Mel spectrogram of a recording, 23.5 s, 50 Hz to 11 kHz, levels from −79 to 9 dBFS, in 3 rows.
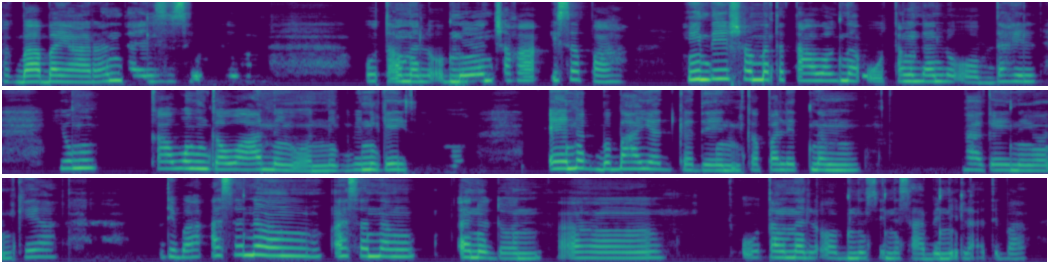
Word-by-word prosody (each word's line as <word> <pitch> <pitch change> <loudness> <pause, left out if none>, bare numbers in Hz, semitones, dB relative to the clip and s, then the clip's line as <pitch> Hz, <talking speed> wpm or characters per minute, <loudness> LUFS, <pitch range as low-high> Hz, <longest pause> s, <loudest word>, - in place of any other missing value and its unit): pagbabayaran 230 +1 +1
dahil 235 0 -4
sa 245 - -4
simpleng 455 0 -11 0.9
utang 255 - -2
na 235 - +2
loob - - -7
na 240 - +3
'yan. 270 - +2
'Tsaka, 280 0 +2 0.2
isa 320 +1 +10
pa 230 -1 -2 0.6
hindi 330 +2 +7
siya 325 - +8
matatawag 300 -3 +1
na 265 - -1
utang 250 - -3
na 240 - 0
loob, 215 -5 -7
dahil 240 0 -4 0.5
'yong 300 +1 0 0.4
kawang-gawa 265 -4 0
na 230 -2 -1
'yon 190 -2 -5
na 205 - -4
binigay 230 +2 -1
sa'yo, 190 -4 -12 0.8
eh, 275 - +5
nagbabayad 260 -2 -1
ka 220 - -5
din 210 -1 -3
kapalit 225 0 -5
ng 215 -1 -2 0.8
bagay 220 -1 -5
na 210 - -3
'yon. 205 - -7
Kaya, 265 +2 -7 0.8
'di 275 - -3
ba, 255 +1 -5
asan 335 +2 +7
ang 315 -2 +3 0.3
asan 295 -1 +6
ang 275 -1 -1 0.5
ano 240 -1 +3
do'n, 205 0 -6 0.2
ah, 225 0 -5 0.7
utang 240 0 -4
na 230 - 0
loob 220 -1 -8
na 215 - -3
sinasabi 205 -3 -2
nila, 205 +2 -7
'di - - -13
ba? 195 +1 -14
235 Hz, 140 wpm, -21 LUFS, 220-275 Hz, 0.9 s, isa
